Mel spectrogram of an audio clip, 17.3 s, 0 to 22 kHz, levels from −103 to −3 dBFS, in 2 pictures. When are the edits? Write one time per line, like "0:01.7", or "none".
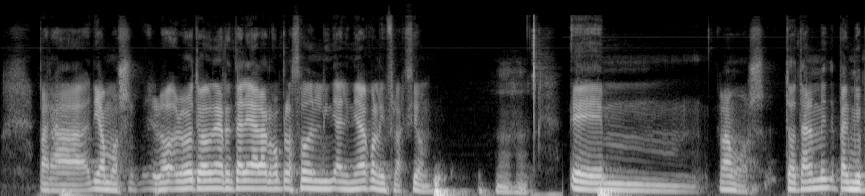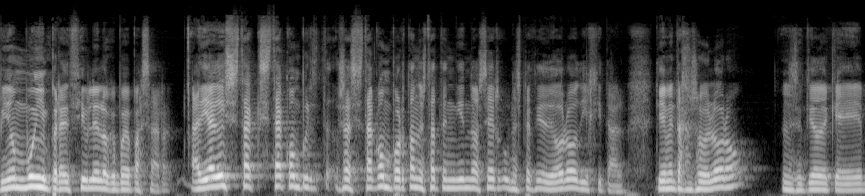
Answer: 0:05.6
